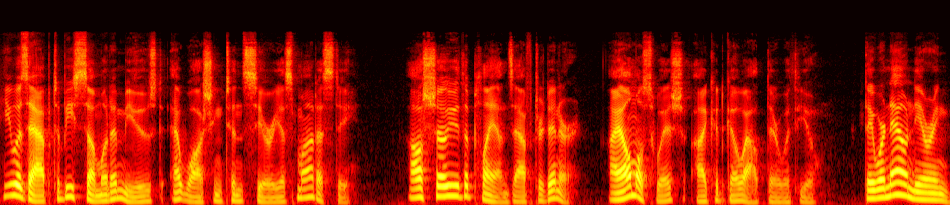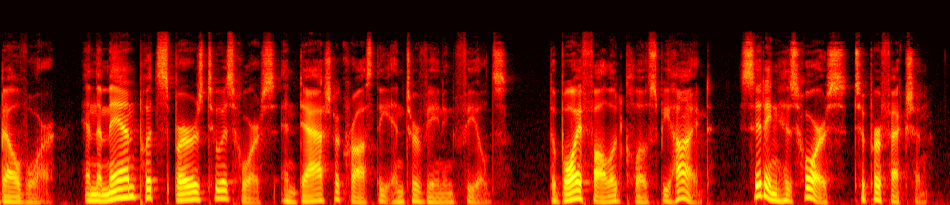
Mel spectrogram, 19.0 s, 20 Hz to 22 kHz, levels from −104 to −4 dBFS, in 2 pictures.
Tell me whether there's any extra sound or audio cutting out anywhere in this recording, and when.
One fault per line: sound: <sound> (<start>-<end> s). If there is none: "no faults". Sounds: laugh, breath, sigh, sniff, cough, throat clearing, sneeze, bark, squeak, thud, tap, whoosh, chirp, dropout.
no faults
